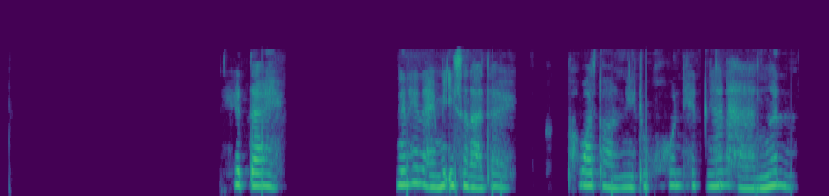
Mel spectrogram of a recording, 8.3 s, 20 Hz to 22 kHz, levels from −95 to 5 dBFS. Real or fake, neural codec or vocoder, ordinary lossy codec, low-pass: real; none; none; none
